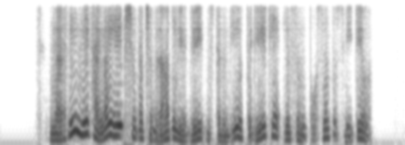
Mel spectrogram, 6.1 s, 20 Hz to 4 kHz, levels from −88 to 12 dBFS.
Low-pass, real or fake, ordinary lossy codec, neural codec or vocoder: 3.6 kHz; fake; none; codec, 16 kHz, 0.5 kbps, FreqCodec, smaller model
